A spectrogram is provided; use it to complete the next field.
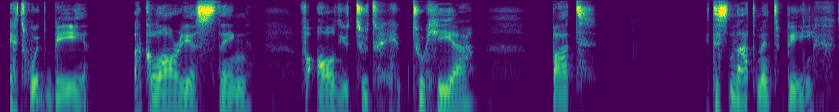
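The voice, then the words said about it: Imitates a German filmmaker's accented voice. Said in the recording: “We have Werner Herzog. ... I'm not even going to attempt that impression. That's pretty good.”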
